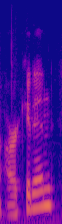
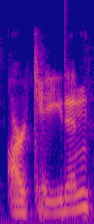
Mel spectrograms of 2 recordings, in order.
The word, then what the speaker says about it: Arkadin: the other thing is i'm glad that you're saying uh arkadin uh because i or arkansas arcadin i don't like how they pronounce it and i even wrote it down because i was like i was like that doesn't seem right miss arcadine there's then he says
